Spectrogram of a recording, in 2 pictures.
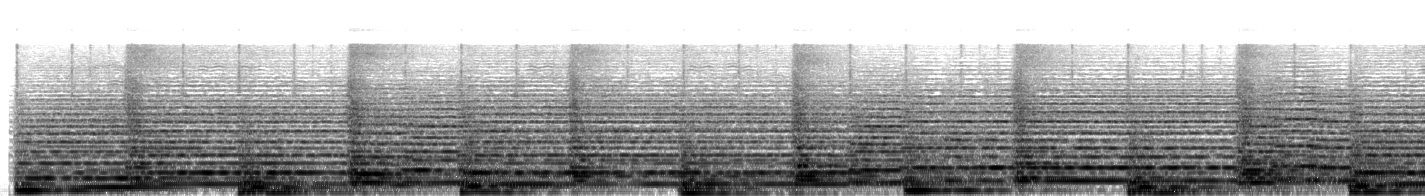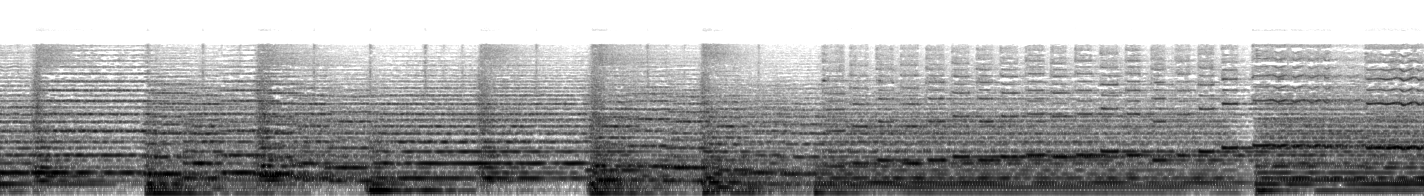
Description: Okarina

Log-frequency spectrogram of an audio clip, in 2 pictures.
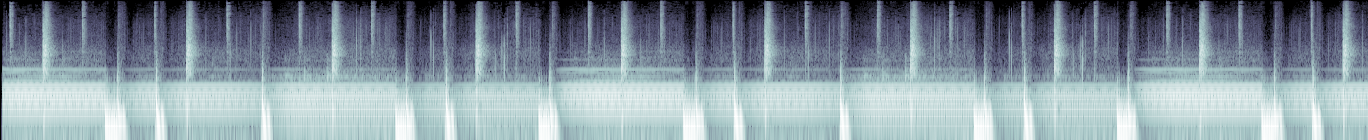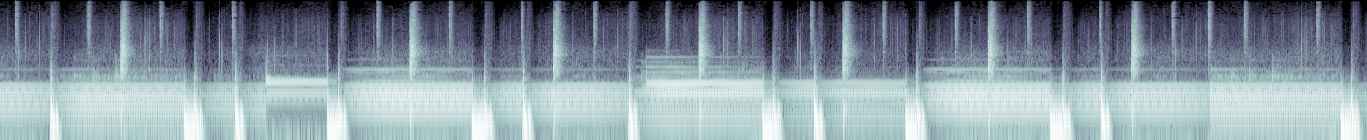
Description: drum loop

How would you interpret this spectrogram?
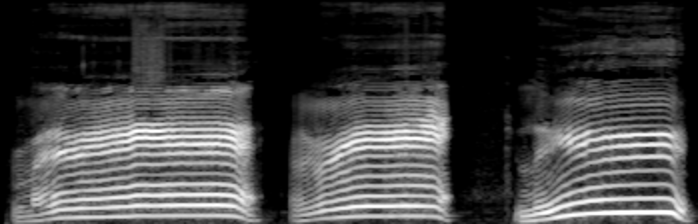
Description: Cow Moo

